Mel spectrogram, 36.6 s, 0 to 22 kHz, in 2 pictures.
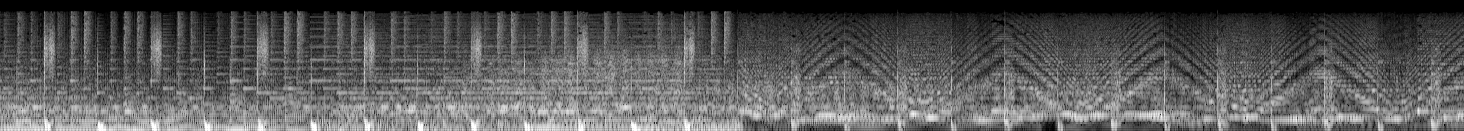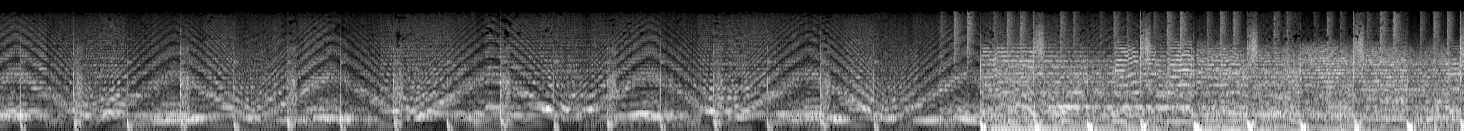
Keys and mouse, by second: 1.0 alt+a, 2.9 shift+n, 8.3-8.8 middle drag, 9.7 alt+a, 10.8-11.9 drag, 13.2 shift+middle drag, 13.4 middle click, 13.8 middle click, 14.4 click, 17.4 click, 18.4-19.7 drag, 21.6 middle click, 23.2 click, 24.3-27.5 drag, 28.8-29.7 drag, 30.4-32.6 drag, 33.4-34.2 middle drag, 35.6-36.6 drag.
